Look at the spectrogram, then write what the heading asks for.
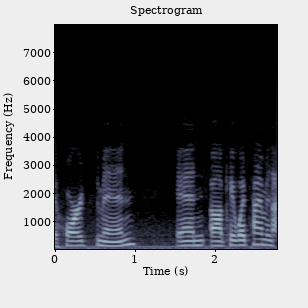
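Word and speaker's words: Horstman: Terry, how do you say last name? It's H-O-R-S-T-M-A-N. Okay, Hortzman.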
